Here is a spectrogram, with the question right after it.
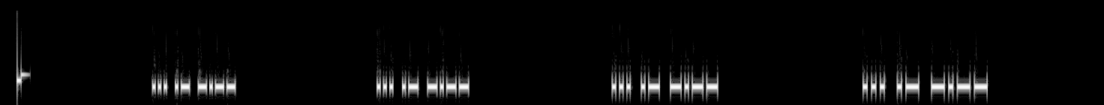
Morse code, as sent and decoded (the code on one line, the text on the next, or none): ... .- -.-- / ... .- -.-- / ... .- -.-- / ... .- -.--
SAY SAY SAY SAY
